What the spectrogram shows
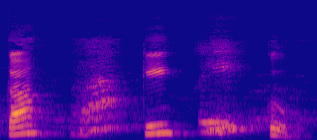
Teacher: چھوٹا کاف جو ہے وہ ہماری زبان کی جڑ جو ہے سخت والے حصے میں لگتی ہے، کا ادا ہوتا ہے، کاف۔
